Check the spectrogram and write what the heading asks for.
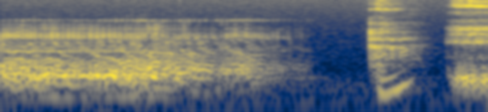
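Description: Cartoon stomach-growl sound effect: a long gurgling rumble of a hungry stomach, with a wavering pitch, fading out about a second and a half in.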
